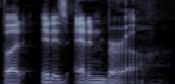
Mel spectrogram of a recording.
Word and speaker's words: Edinburgh: But it's spelled Edinburgh. – That's pronounced Edinburgh? – It's Edinburgh. Yeah.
